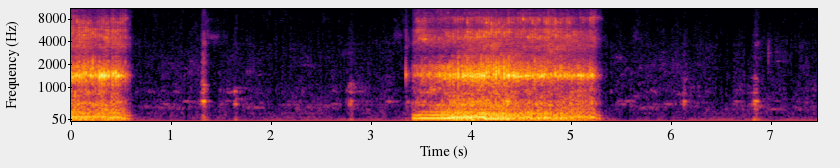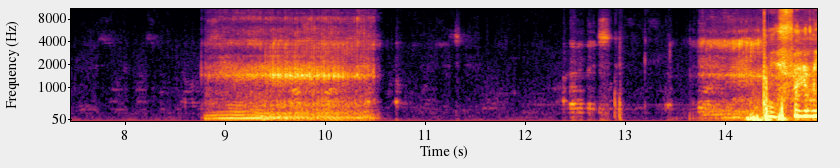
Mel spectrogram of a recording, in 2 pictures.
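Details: Man snoring: loud, harsh ordinary heavy snores about every five seconds, roughly 12 breaths per minute, with quiet gaps between.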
